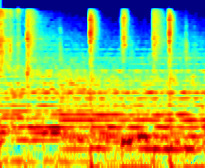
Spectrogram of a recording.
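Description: Background music: sustained held tones over a steady low bass, with light percussive clicks every few tenths of a second.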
